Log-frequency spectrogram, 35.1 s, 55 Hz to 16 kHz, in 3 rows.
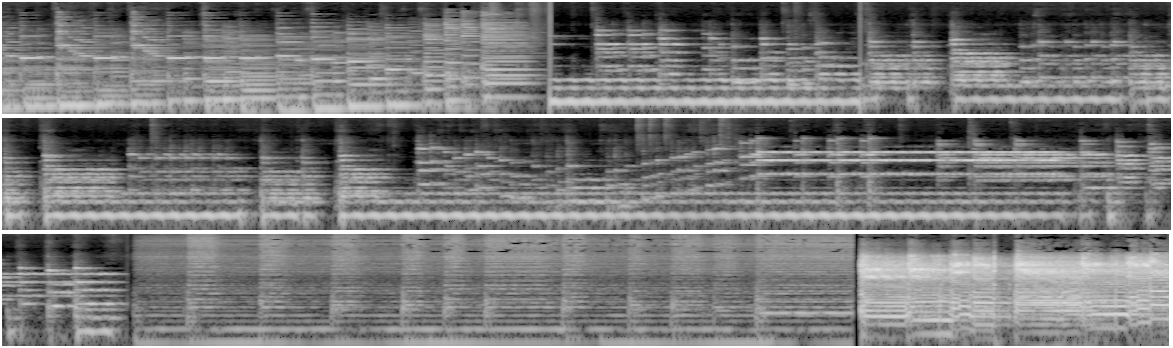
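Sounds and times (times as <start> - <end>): electronic organ playing chords: 0.0 - 35.0.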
